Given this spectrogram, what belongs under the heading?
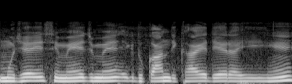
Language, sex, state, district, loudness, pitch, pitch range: Hindi, male, Uttar Pradesh, Jalaun, -13 LUFS, 155 Hz, 150-160 Hz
